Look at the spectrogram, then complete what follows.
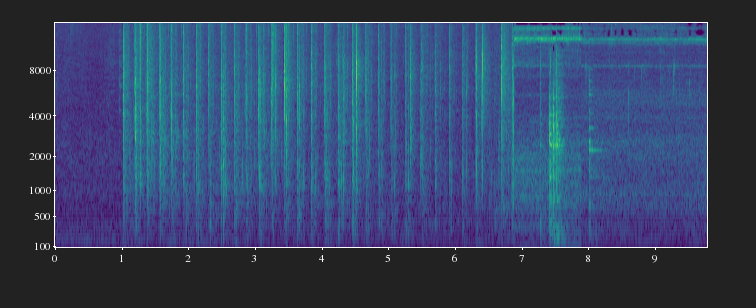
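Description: Shredded mozzarella shaken from a plastic bag onto a tortilla in a frying pan: a rapid, irregular run of bag crinkles and small patters for about six seconds, then one brief, louder clatter.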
